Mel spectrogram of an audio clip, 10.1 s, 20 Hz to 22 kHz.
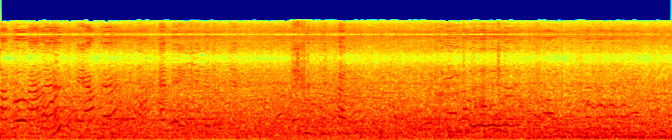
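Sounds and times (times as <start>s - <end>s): people talking quietly: 0.0s - 10.0s
steady low rumble: 0.0s - 10.0s.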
